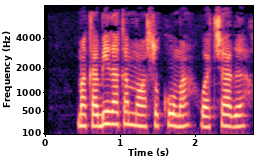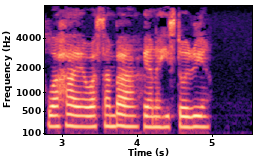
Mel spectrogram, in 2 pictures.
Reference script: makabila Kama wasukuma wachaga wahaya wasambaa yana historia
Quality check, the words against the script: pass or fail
pass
